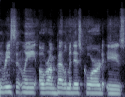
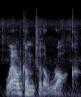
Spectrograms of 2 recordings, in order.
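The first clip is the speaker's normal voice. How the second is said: put-on low, quiet, soft older film-hero voice; 5 semitones lower, 8 dB quieter than usual. Quoting a line from the Alcatraz movie: older Sean Connery impression. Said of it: "it's a little bit of the older Connery".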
